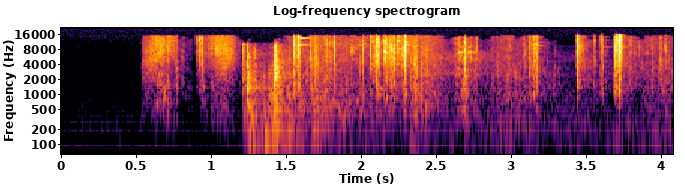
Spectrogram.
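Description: A metal storage box lid creaks and thuds shut.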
